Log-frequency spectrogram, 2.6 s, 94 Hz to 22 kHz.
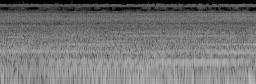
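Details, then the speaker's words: Empi EGAS 38/38 carbureted VW air-cooled small stroker engine, 500-casting heads, unloaded first run-in: slightly uneven hollow idle; a lost vacuum cap leaned out cylinders 3 and 4; lean running from vacuum leak. "Right here, I actually had to go lean a little bit on the 3 and 4 side because we lost the vacuum cap."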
